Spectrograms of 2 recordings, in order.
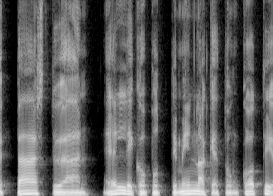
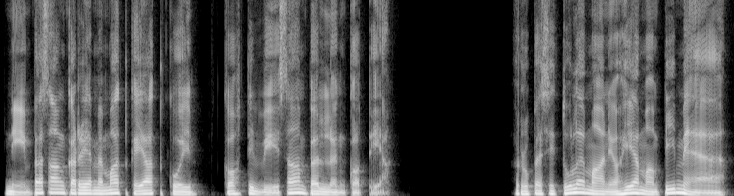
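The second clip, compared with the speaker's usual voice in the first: plain reading voice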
